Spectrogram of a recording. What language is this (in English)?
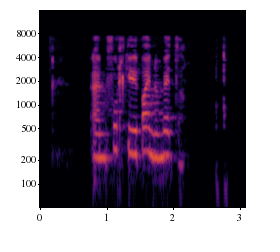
Icelandic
